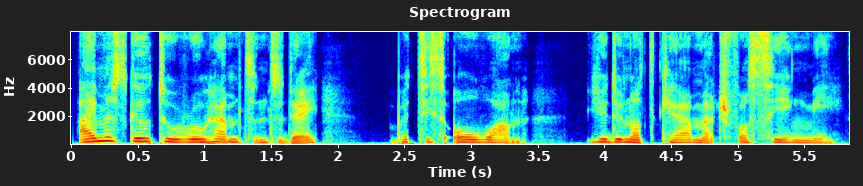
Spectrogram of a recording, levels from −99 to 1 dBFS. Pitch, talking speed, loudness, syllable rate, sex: 170 Hz, 195 wpm, -18 LUFS, 4.6 syllables/s, female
